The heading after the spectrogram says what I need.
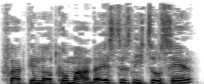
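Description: A man narrates an audiobook in a high, brisk voice with a breathy edge, pushed up to play a cold, sharp queen who condescends to her son. Her tone is imperious, commanding, and cutting. The audio is dry and dull.

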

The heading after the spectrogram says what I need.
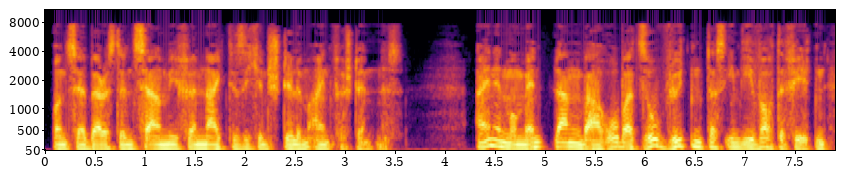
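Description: A man narrating a fantasy novel as an audiobook, in a measured storytelling manner. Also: sits low, a little mellow, husky, no room sound, dull audio.

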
